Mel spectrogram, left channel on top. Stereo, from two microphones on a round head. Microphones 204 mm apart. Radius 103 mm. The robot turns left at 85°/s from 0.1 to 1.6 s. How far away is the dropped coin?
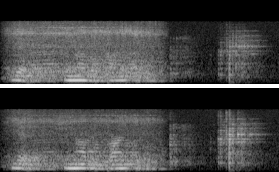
About 8 m.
